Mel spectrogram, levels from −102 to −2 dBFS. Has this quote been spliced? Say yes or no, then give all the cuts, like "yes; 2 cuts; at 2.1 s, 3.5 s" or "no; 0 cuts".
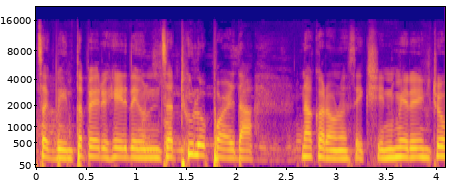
no; 0 cuts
